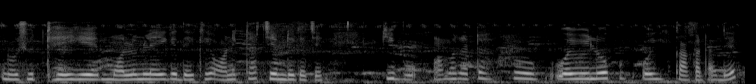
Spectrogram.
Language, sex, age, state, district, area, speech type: Bengali, female, 18-30, West Bengal, Dakshin Dinajpur, urban, spontaneous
